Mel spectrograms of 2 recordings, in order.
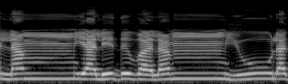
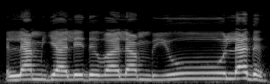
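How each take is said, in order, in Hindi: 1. m की आवाज़ को लंबा खींचा जाता है। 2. m की आवाज़ को छोटा रखा जाता है, खींचा नहीं जाता। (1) "इस तरह से खींच खींच के पढ़ती हैं, तो ये बहुत गलत है" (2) "मीम की आवाज़ को बिल्कुल भी नहीं बढ़ाइएगा"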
